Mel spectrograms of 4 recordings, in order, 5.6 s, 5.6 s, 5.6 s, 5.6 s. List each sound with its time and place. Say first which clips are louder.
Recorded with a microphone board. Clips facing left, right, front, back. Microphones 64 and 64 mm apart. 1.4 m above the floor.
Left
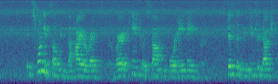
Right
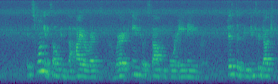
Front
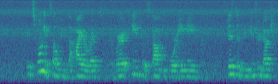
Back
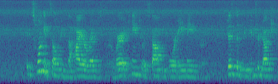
0.5 s a woman speaking: left 1 dB, even; 130° left, 6.5 m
